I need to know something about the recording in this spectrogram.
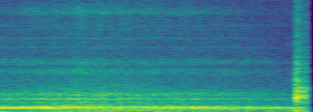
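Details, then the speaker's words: Herbert Junior surface grinder three-phase motor on a home-made static converter in cold weather: steady low electrical hum with no run-up in speed; motor stalled, converter lacking starting torque in the cold. "I'll show you the problem now it's quite today it might pick up it might not no it's stalled look you hear"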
